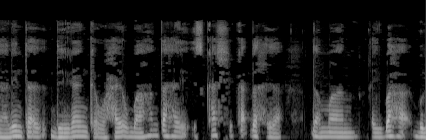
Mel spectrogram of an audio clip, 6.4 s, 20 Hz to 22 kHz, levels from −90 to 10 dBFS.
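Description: Speech, and the whole thing carries AAC compression damage: nothing above about 12.1 kHz, a dull, smeared top end, and a warbly, fizzy edge on sibilants. That's likely AAC-LC squeezed hard, which fits a low bitrate around 32 kbps.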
